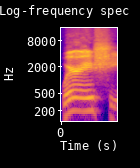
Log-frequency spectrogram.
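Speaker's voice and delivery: put-on angry, demanding voice. Retelling a scene, quoting a character's question: imitating an angry demand. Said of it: "And he's angry".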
